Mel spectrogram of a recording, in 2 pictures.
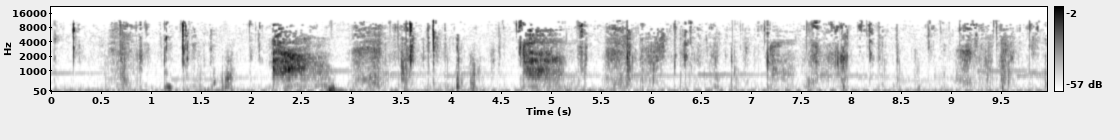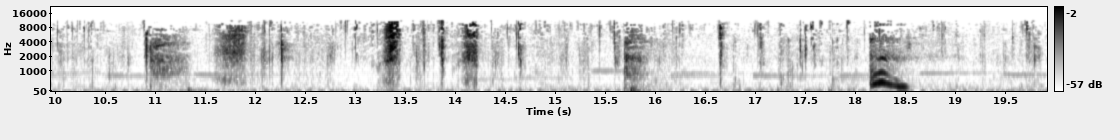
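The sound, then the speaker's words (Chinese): Close, wet chewing of a piece of sweet orange, with many soft crunches and juicy bites scattered unevenly across a long stretch of steady eating, fairly quiet throughout. “再吃一块甜甜的橙子。”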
